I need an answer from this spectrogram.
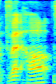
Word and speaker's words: Bret Hart: Well, I will be back on Saturday to talk about the Royal Rumble, which is, you can't Bret Hart, that's how you say it.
